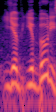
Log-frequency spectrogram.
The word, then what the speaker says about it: Youboty: We're gonna go with John Ubudi is how I'm going to pronounce it. – So we're including practice squad as well in this. – Yes, yes. Yeah. John Ubudi. Ubudi? – Ubudi. So Y-O-U-B-O-T-Y.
